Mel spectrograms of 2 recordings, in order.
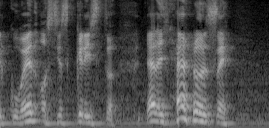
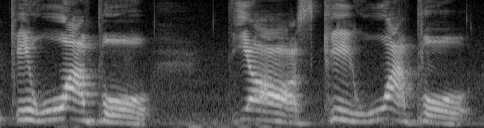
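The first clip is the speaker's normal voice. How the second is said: drawn-out, high, loud delight; slow, loud, high gushing over art; excited raving; 6 semitones higher, 5 dB louder, much slower than usual. Real, not acted. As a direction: stretch every word out in awe. Raves about fan drawing.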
